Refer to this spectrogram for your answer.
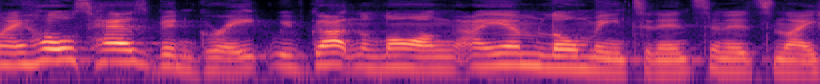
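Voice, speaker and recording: On a very clean recording with a silent background, a woman speaks with a strong Puerto Rican accent. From Puerto Rican background. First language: Spanish. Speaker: AA speaker, recovering alcoholic. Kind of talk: recovery testimony talk. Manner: casual, conversational with filler words.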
